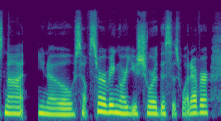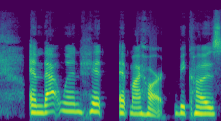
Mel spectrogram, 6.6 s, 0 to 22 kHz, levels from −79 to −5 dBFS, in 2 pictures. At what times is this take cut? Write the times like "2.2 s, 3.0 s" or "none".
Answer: 3.7 s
